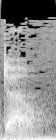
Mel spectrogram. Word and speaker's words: Tao: T-A-O is pronounced Dao.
